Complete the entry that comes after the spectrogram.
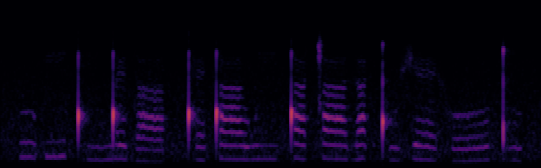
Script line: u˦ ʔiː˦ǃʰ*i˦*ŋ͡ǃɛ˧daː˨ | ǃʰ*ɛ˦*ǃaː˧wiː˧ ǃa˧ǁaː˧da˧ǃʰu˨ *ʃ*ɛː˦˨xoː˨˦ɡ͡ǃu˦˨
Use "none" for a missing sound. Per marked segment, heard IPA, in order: i˨, ɛ˨, ʃ

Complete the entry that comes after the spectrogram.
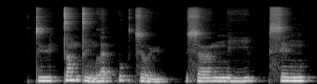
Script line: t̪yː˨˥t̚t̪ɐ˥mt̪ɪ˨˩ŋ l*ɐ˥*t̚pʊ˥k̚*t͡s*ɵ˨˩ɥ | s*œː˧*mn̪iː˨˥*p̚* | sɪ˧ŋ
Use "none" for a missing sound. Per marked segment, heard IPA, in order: ɐ˧, t͡s, œː˨˧, p̚

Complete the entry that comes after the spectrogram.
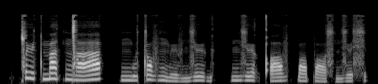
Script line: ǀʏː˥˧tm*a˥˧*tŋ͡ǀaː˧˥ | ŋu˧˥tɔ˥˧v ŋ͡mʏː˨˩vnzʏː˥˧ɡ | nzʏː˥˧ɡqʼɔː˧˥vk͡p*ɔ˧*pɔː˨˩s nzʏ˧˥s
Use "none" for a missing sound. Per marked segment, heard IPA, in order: a˥˧, ɔ˧˥

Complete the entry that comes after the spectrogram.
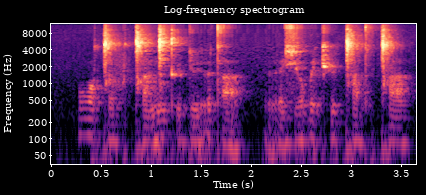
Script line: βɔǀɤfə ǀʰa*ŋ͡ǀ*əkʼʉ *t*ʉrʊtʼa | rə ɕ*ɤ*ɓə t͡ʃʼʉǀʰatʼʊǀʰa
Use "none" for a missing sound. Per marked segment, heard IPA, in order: ŋ͡ǀ, t, ɤ

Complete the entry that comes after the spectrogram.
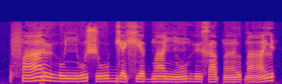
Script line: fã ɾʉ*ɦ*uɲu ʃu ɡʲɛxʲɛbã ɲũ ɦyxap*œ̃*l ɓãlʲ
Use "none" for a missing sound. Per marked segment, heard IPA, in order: ɦ, œ̃

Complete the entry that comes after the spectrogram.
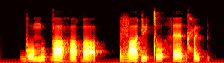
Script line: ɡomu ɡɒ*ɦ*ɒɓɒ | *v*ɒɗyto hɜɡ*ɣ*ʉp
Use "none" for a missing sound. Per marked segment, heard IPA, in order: ɦ, v, ħ

